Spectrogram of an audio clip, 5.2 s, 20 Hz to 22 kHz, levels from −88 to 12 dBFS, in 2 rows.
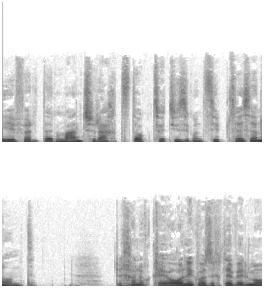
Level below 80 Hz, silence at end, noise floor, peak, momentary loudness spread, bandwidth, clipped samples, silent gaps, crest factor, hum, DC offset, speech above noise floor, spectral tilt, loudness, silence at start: -56 dBFS; 0 s; -48 dBFS; -2 dBFS; 8 LU; 14 kHz; under 0.1%; none; 18 dB; none; under 0.1%; 27 dB; -6 dB/octave; -22 LUFS; 0 s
